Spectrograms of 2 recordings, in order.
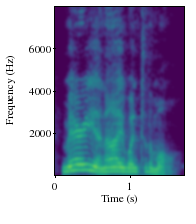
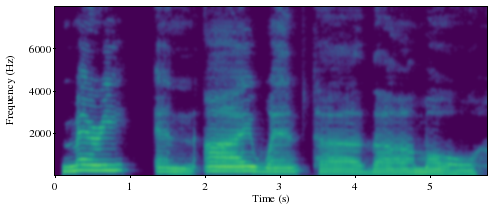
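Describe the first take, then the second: First: The sentence is spoken quickly and smoothly. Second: The sentence is spoken slowly and carefully. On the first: "But saying it faster" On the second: "I slow it down so you can hear it and practice"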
